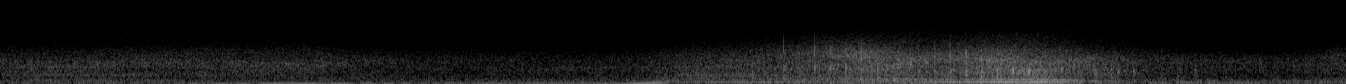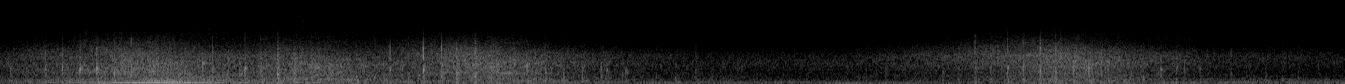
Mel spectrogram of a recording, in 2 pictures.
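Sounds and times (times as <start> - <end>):
car traffic at a street intersection: 0.0 - 26.9.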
